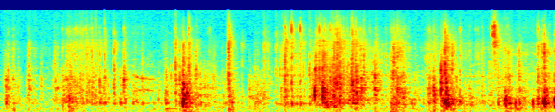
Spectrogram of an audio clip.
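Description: Rigid plastic clamshell packaging being opened and handled: irregular crackles, clicks and knocks as the electric fence charger is lifted out of it.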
